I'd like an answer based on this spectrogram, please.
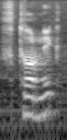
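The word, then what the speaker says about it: вторник: و در کلمه وتورنیک یعنی سه شنبه، وتورنیک می نویسیم و فتورنیک می خوانیم.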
